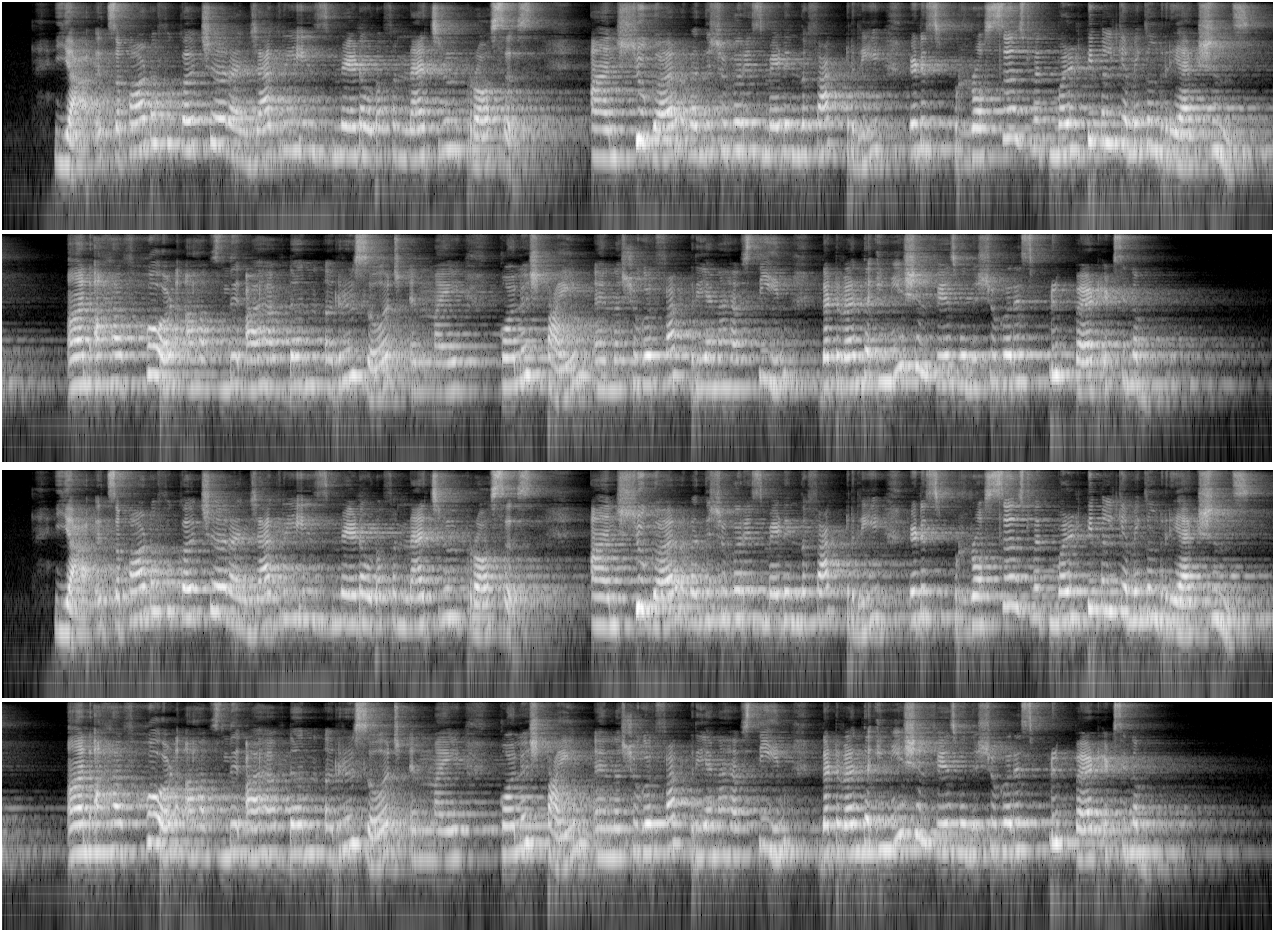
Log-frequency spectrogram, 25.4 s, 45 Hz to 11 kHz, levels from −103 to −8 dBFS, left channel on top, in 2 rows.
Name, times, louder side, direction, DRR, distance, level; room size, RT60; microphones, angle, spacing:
voice 1, 0.5-5.2 5.9-12.4 13.4-24.2, equal, 5° right, 5 dB, 0.3 m, -23 dB
11.0 x 3.8 x 2.8 m, 2.1 s
head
